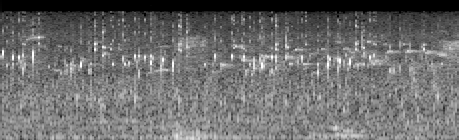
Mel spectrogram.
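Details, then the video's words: A goldfinch sings a lively series of clipped, metallic chirps and tinkling notes, grouped in quick runs of two to four with short gaps between. "Goldfinch Chirping"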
